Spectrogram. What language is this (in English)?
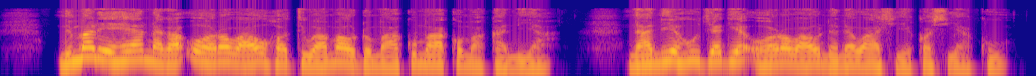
Kikuyu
